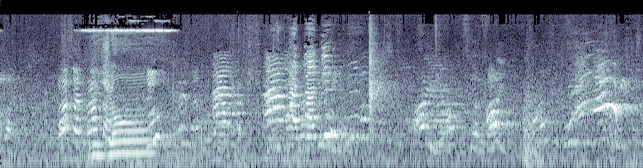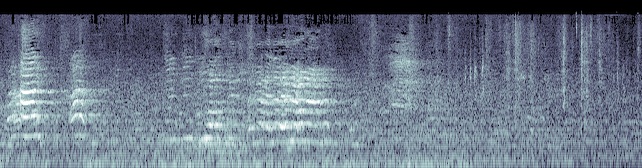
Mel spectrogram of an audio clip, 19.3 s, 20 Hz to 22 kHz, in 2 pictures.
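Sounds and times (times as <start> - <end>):
children shouting and chattering in a château courtyard: 0.0 - 19.2
bird calls: 15.4 - 17.7.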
